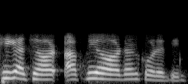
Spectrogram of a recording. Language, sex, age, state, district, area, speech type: Bengali, female, 18-30, West Bengal, Uttar Dinajpur, urban, conversation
